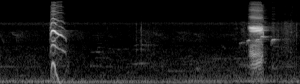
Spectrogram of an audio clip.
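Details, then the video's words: Cucak rante giving two loud, abrupt, shot-like notes two seconds apart, bright and slurred, over a faint steady low hum. "Suara asli burung cucak rante buat masteran dan pikat"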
